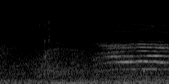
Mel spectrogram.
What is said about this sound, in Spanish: mi gata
